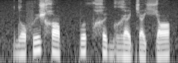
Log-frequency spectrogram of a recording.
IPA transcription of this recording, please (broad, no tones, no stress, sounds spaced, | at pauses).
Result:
d ɔ f ɪ ʒ χ ɑ pː ʊ θ χ i ɡ ʊ ɣ æ c æ ç ɑ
